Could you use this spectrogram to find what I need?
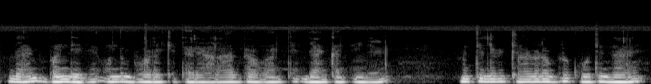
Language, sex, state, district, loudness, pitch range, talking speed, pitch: Kannada, male, Karnataka, Koppal, -14 LUFS, 110-125 Hz, 140 wpm, 115 Hz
